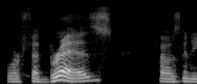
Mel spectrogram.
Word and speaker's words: Febreze: that's a Mandela effect okay next one up Febreze you might have this at home and use it every day it says the article but failed to notice the air freshener brand is spelled Febreze or Fabrez if I was going to use a French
